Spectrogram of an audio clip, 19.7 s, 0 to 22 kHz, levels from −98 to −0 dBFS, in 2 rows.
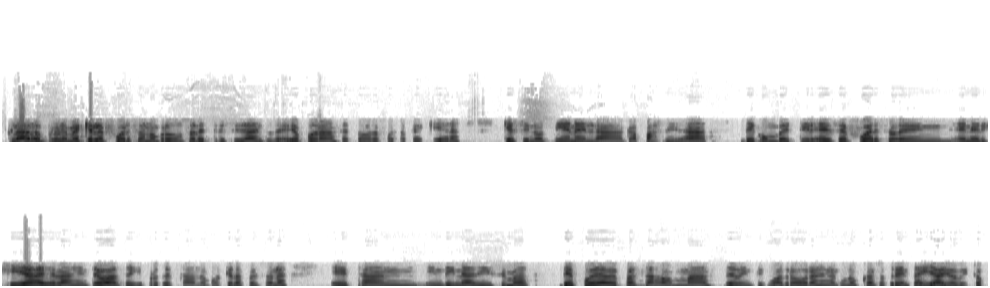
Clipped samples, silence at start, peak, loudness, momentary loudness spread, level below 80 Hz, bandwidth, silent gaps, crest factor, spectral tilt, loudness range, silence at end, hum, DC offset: under 0.1%; 0.05 s; -2 dBFS; -22 LUFS; 12 LU; -74 dBFS; 8.4 kHz; none; 20 dB; -6 dB/octave; 5 LU; 0.05 s; none; under 0.1%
